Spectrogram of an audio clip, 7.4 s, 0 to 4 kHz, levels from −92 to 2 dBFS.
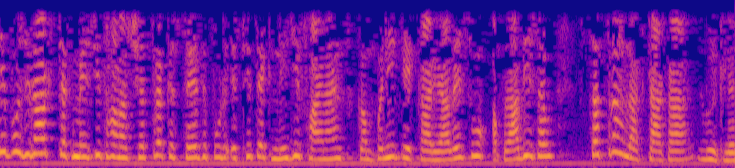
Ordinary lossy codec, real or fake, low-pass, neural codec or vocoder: none; real; 3.6 kHz; none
